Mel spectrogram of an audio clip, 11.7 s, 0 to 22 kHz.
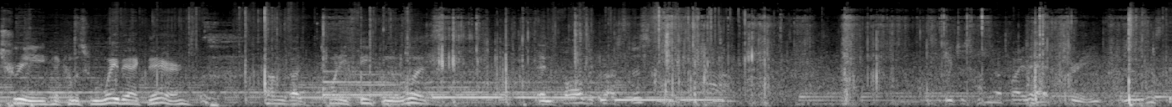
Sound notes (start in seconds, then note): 4.1 speaking faintly; 6.4 footsteps drowns out speakers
